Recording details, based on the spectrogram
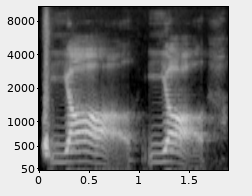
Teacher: in southern U.S the southern states it's very common to combine you all into one word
